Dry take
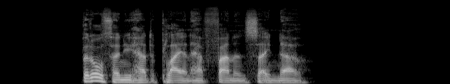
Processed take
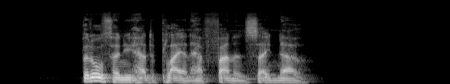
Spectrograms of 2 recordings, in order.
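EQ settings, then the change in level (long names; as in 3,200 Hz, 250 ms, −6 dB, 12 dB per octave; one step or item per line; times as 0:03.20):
low-pass filter 6,200 Hz 12 dB per octave
parametric band 310 Hz +9 dB 0.52 octaves
mains-hum notches 50/100/150/200/250/300/350/400/450 Hz
+4.0 dB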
